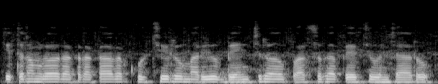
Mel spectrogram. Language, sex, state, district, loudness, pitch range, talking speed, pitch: Telugu, male, Telangana, Hyderabad, -15 LUFS, 115-125 Hz, 110 wpm, 120 Hz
